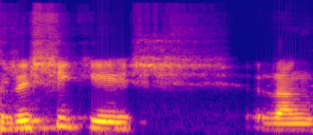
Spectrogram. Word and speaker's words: Rishikesh: pronouncing your name uh it is rishikesh oh okay okay so that's like h is silent yeah hey awesome man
